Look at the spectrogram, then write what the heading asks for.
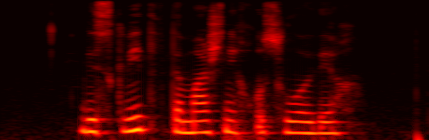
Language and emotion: Russian, neutral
